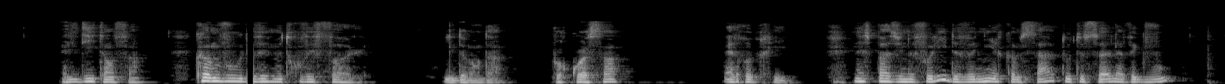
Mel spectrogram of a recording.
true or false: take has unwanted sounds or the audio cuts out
true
